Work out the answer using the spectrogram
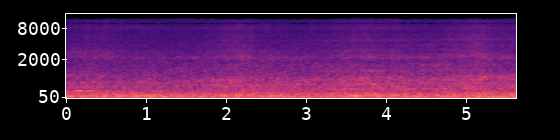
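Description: MTR East Rail Line R-Train electric multiple unit pulling out of the station, its cars rolling past close by with a steady rumble.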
